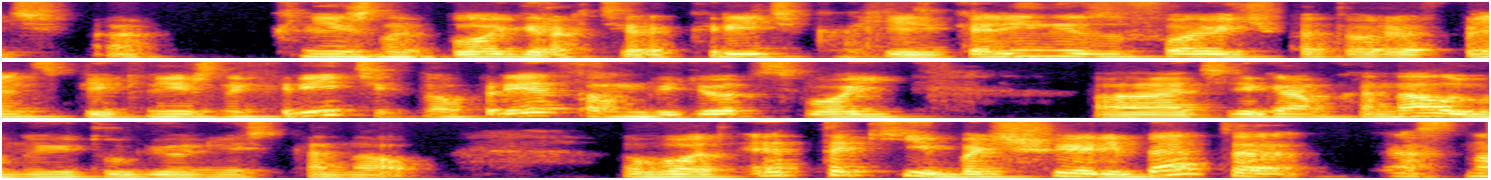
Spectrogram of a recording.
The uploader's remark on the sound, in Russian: Zoom_подкаст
